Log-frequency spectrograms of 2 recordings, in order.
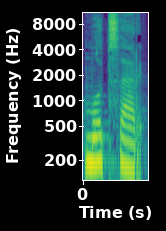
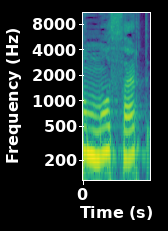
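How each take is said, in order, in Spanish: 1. El nombre se dice con sonidos alemanes. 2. El nombre se dice con sonidos españoles. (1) "y no Mozart" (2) "estoy diciendo Mozart"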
